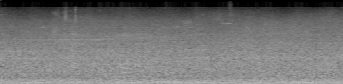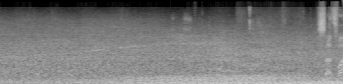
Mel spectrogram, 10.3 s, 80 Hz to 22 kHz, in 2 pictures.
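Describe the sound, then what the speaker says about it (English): Hawaiian Airlines Airbus A330 arriving on the north side at LAX: a steady, broad jet roar that swells gradually and grows louder toward the end, with no voices over it. "we're waiting on that Hawaiian A330 next arrival on the north side"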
